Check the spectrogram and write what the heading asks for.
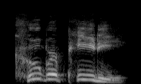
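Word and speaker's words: Coober Pedy: and I ran into a place called Cooper Petey or Petty. – Yes. – And I dropped the little guy. – You pronounce it right the first time. – Okay. – Cooper Petey, well done.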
